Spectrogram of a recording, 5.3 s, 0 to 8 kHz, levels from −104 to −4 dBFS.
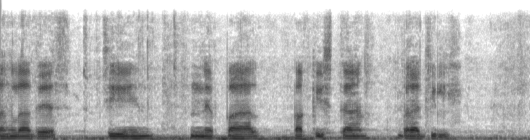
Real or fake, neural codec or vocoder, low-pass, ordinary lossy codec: fake; codec, 16 kHz, 8 kbps, FreqCodec, larger model; 7.2 kHz; none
